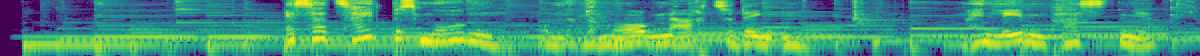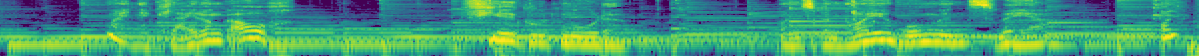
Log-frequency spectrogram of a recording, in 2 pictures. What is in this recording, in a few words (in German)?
werbung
